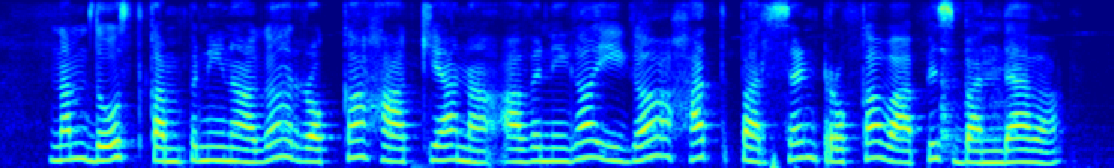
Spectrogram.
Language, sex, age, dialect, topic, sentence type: Kannada, female, 18-24, Northeastern, banking, statement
